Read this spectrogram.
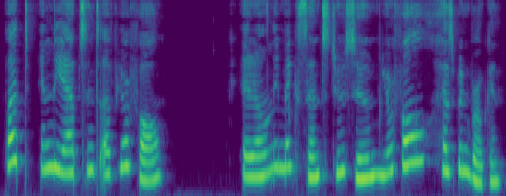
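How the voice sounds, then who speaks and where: A woman voicing a teasing, riddling female cat from Wonderland in an audio roleplay, coy and playful with drawn-out, whimsical phrasing. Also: sits high, expressive, dark tone. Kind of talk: scripted audio roleplay addressed to the listener.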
